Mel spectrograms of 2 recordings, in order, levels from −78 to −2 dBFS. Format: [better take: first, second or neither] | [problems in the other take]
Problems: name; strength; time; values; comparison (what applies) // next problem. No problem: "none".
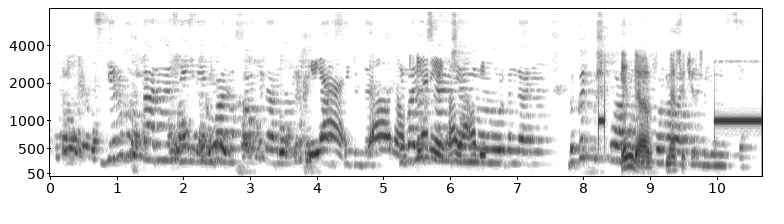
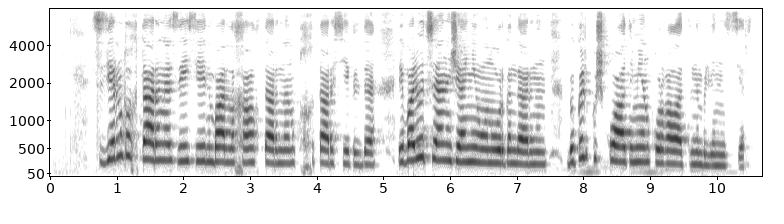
second | noise reduction (classical method WPE with log-MMSE)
